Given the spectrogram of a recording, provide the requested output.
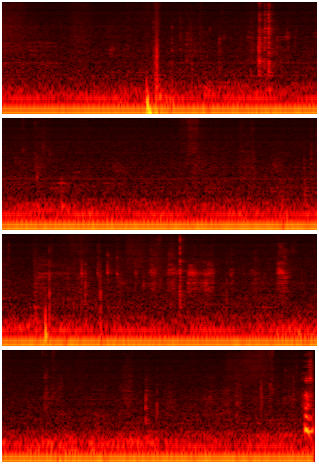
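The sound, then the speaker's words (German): Faint, irregular crunching as pets chew dry treats, with a few sharper clicks scattered over a steady low background hum and no talking. “So, jetzt bin ich aber leise, damit man das Knuspern hört.”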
